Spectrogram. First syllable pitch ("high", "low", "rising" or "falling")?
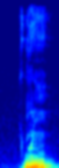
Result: low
